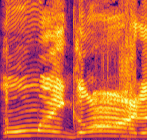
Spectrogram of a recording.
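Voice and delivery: high, slow laughing yell; laughing shout. Real, not acted. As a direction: burst out through laughter. Laughing outburst.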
